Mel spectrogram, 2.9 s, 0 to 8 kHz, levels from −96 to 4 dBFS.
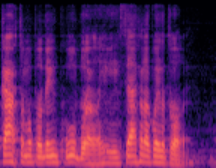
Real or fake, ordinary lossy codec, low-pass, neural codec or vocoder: fake; none; 7.2 kHz; codec, 24 kHz, 1 kbps, SNAC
